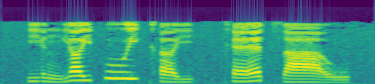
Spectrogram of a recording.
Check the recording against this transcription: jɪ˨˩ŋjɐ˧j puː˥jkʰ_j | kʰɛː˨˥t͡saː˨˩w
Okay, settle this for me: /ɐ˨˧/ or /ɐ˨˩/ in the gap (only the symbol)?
ɐ˨˩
